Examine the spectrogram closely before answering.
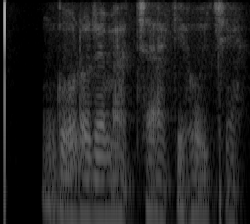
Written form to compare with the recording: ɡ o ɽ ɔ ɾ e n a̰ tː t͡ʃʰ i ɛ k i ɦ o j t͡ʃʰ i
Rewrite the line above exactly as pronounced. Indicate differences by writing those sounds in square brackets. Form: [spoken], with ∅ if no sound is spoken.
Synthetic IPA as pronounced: ɡ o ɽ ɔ ɾ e [m] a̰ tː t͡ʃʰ [a] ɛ k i ɦ o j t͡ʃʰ i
